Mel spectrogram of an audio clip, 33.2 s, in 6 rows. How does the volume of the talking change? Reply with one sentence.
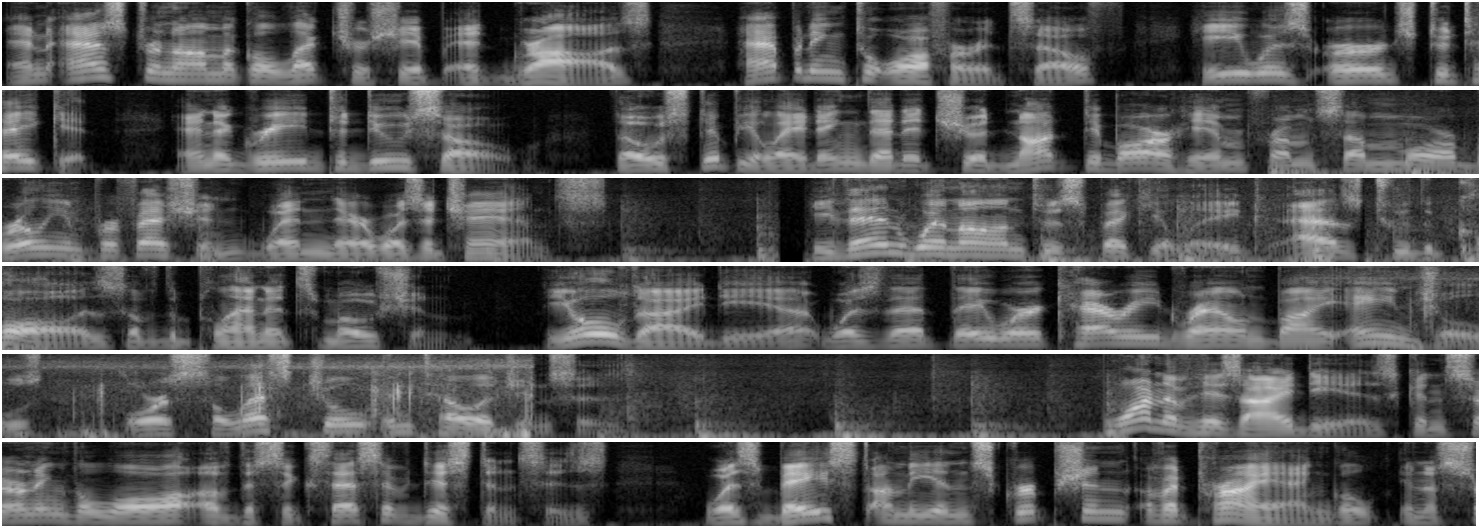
The loudness of the talking stays about the same.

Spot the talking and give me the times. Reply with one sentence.
The talking can be heard from 0.0 to 13.3 s, from 14.1 to 24.5 s and from 26.2 to 33.1 s.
